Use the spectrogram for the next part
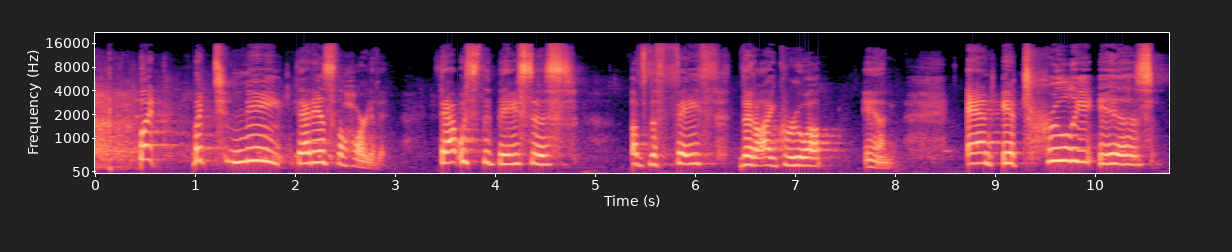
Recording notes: Answers questions during a live town hall.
